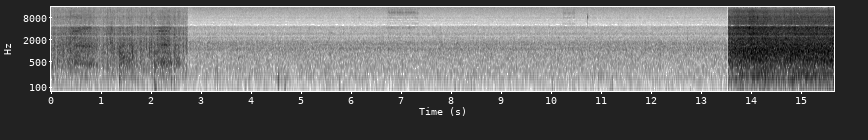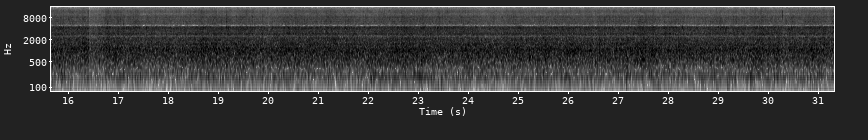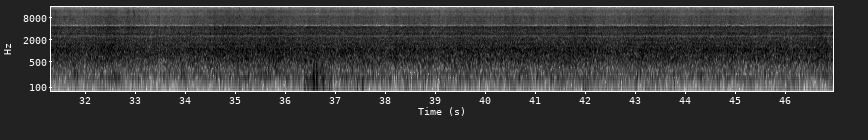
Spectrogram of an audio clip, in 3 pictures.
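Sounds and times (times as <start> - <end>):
river water rushing over stones: 0.0 - 2.8, 13.6 - 46.9.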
